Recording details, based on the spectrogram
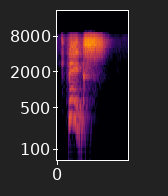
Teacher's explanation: when you pronounce fix the last sound that you're pronouncing is the S sound well it's the k s sound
